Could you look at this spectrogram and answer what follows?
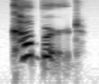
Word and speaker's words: cupboard: We do not pronounce the P sound. We do not say cup-bird. We say it like cupboard.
